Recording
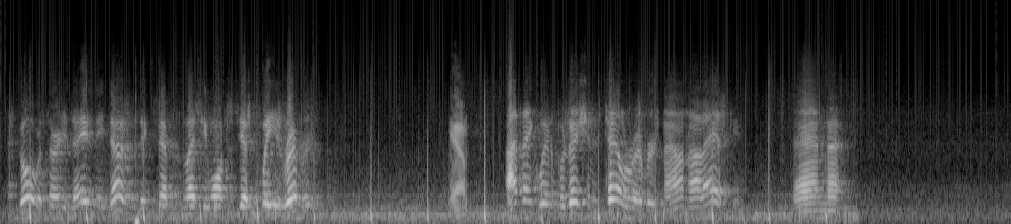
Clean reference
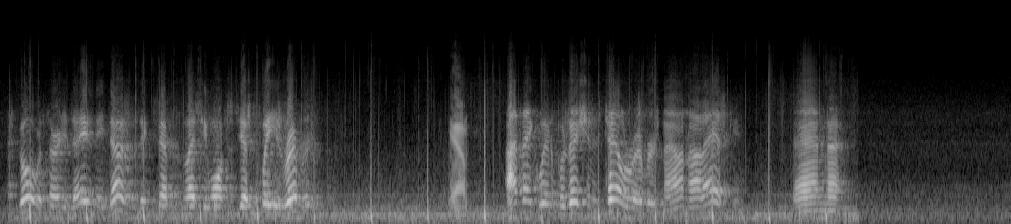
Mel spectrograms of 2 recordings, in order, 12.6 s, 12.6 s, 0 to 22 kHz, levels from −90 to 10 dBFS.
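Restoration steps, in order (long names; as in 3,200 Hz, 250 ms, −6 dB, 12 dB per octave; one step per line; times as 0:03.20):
clipped peaks rebuilt −8 dBFS
click removal
0:01.67–0:01.79: high-pass filter 140 Hz 24 dB per octave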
